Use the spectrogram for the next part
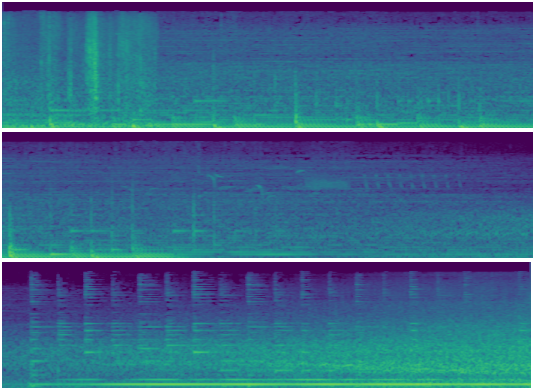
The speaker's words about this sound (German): fährt den Wagen in einen Lagerschuppen.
